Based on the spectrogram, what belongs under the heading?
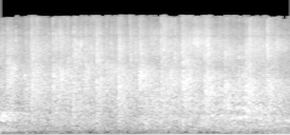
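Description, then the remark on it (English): An audience of Christians at church claps steadily for several seconds, a dense, continuous wash of many hands, with no clear voices standing out. “The Christians are clapping.”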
